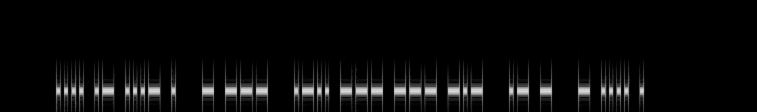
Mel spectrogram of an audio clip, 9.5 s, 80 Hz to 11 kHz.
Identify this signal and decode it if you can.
Morse code, heard as a keyed tone, about 25 wpm, 700 Hz. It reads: HAVE TO LOOK AT THE
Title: Sets of 5 Words Encore 25wpm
